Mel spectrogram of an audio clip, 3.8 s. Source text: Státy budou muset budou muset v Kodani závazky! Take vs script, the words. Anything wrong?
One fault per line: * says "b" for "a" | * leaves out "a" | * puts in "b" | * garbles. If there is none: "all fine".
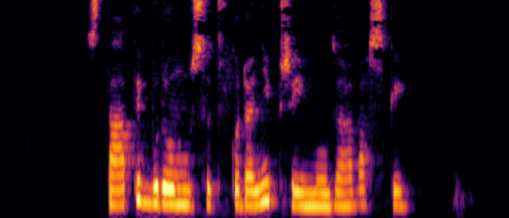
* leaves out "budou muset"
* puts in "přijmout"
